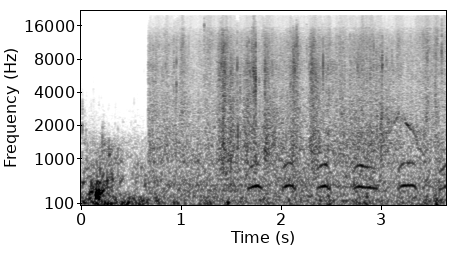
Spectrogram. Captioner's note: rustling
